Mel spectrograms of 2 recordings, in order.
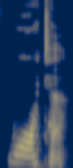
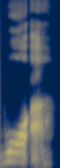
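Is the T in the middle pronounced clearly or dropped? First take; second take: clear; dropped. First: The middle T is pronounced clearly. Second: The middle T is dropped, working-class accent.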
